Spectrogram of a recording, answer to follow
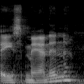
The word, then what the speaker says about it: acemannan: It's called acemannan. It sounds like it is spelled. It's spelled like it sounds.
